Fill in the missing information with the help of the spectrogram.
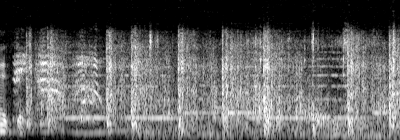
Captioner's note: bugle sounds, gunfire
